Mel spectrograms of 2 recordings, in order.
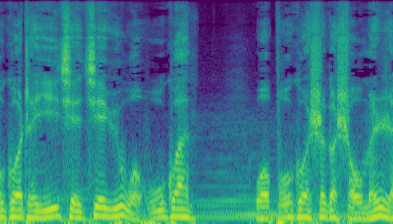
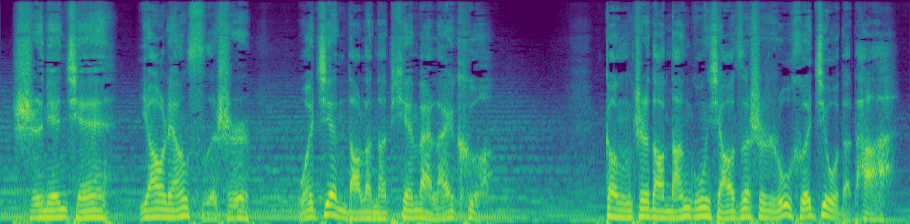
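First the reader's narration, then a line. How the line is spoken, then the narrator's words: Smiling, amused. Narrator (Chinese): 李长风笑眯眯的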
